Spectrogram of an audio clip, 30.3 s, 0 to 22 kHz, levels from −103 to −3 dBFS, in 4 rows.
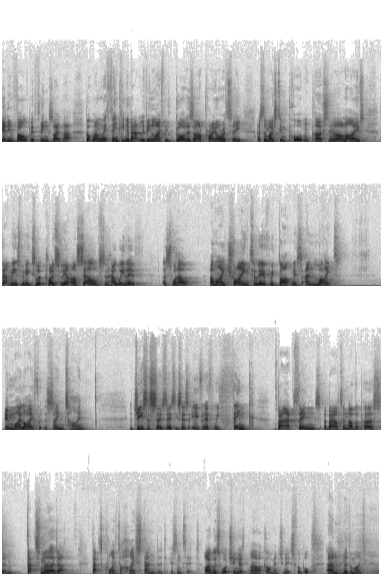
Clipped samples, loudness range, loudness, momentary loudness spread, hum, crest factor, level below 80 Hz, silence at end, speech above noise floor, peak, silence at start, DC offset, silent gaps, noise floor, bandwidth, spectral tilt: under 0.1%; 5 LU; -21 LUFS; 12 LU; none; 20 dB; -52 dBFS; 0 s; 31 dB; -2 dBFS; 0 s; under 0.1%; none; -52 dBFS; 12.5 kHz; -5.5 dB/octave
